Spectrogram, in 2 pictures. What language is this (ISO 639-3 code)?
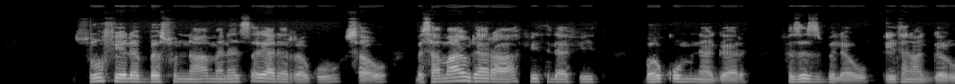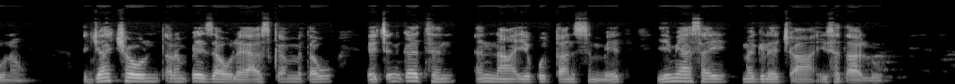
amh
